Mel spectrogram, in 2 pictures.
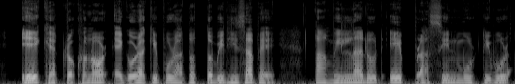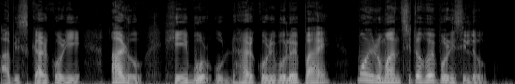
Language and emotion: Assamese, happy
